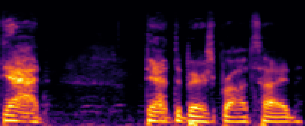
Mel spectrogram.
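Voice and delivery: put-on excited young boy voice, pleading. Retelling how his son begged from behind the camera: imitating his excited eight-year-old son. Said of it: "the whole time he's like".

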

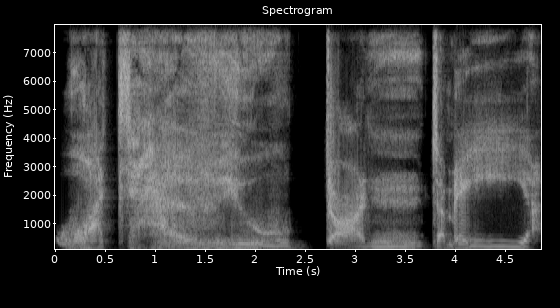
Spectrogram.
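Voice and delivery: furious dragon voice, rasping, rough and swooping. Narrating a fight, the dragon clawing the ground and staring everyone down: deep angry dragon voice. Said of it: "with a deep, angry voice".

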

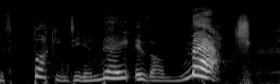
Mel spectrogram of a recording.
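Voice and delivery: play-acted thrilled, loud, slow, drawn-out excited announcement. Retelling how a sheriff reacted to a DNA match: imitating his excitement. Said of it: "he was, like, excited".

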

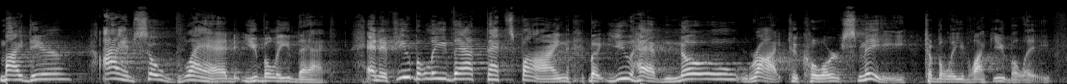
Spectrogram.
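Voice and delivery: acted, heavily condescending, smug, sugary, patronizing tone. Quoting a talk show host's reply about belief, mock-condescending tone. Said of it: "in the most condescending tone he could muster".

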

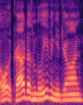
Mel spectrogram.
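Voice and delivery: normal talking voice

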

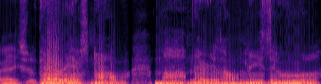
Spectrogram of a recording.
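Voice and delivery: ghostly, spooky, eerie put-on voice. Retelling a girl's line to her mom, said in a spooky voice. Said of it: "first she says it like spooky".

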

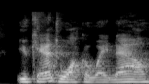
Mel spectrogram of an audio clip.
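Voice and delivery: put-on gravelly doctor voice. Describing a game's callout after the game ends: gravelly doctor voice. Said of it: "in the real grovelly doctor voice".

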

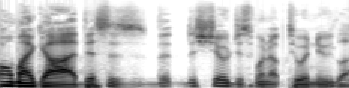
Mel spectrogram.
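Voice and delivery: ordinary talk

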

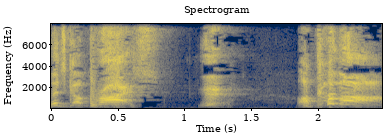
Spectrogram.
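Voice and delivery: shrill, booming, very high, loud, drawn-out rough hollering. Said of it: "yelling at the fucking teenager umpires".

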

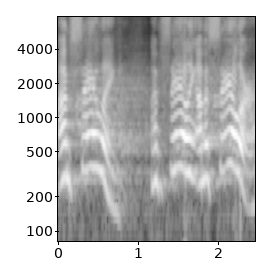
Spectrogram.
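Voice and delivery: joyful, elated, high, drawn-out yell. Speaker tells of a scared man tied to the mast who starts sailing: retelling an elated yell. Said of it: "he starts yelling".

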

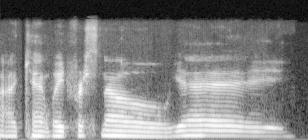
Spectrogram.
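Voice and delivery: sarcastic fake cheer, very slow and drawn-out. Dreading the coming snow: sarcastic excitement. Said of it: "You sound so excited".

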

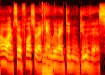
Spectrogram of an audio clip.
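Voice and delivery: ordinary talk

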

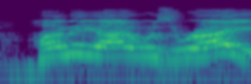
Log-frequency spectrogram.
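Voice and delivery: mock very high-pitched, shrill yell. Retelling an older man leaving the wedding venue: imitating a man shouting. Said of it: "he shouted".

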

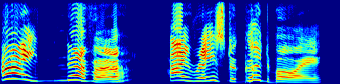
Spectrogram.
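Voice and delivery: very high, loud, slow, outraged, scandalized granny voice. Joking about his grandma hearing about butt chugging: imitating a shocked grandma. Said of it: "my grandma ... she was like".

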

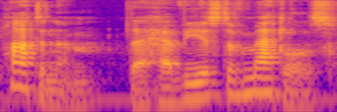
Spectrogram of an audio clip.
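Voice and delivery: recorded, automated system announcement voice. Game master voices a bar touchscreen after a password is typed; automated voice. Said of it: "You hear an automated voice say".

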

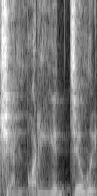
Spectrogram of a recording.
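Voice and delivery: high, alarmed, frantic, panicky outburst. Retelling a film scene, quoting Bones: Bones freaking out. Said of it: "Bones starts freaking out".

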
